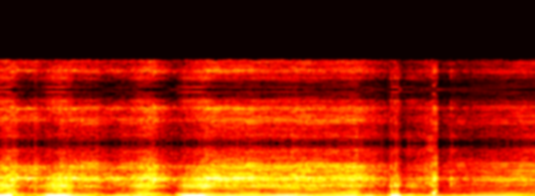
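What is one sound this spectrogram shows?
A motorbike crashes and thuds onto the ground.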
